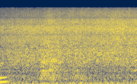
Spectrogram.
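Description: Steady outdoor background noise: a low rumble with a faint hiss above it.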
